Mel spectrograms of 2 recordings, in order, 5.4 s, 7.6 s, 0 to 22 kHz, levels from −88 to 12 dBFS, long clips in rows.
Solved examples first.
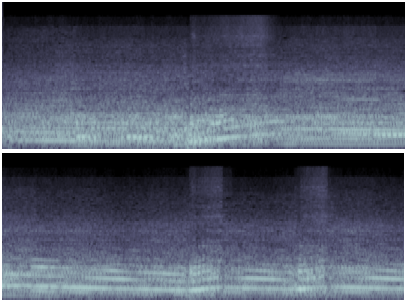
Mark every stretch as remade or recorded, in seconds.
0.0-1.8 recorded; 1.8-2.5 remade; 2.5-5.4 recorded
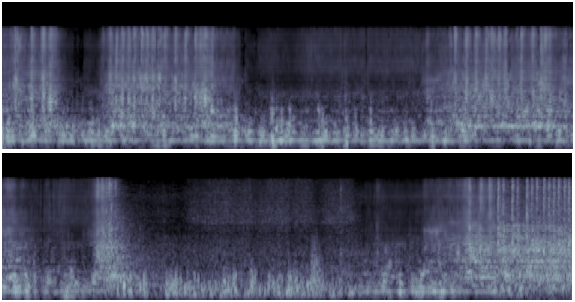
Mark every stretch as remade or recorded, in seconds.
0.0-4.5 remade; 4.5-6.2 recorded; 6.2-7.1 remade; 7.1-7.6 recorded

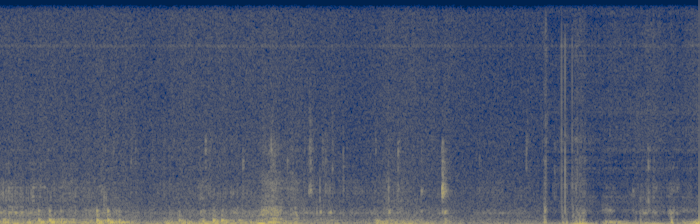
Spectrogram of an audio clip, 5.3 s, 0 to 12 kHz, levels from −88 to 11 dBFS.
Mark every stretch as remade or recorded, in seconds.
0.0-4.1 recorded; 4.1-5.3 remade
